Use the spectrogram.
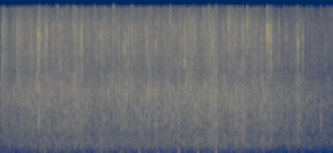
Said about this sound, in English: So give the mission committee a big round of applause, would you?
